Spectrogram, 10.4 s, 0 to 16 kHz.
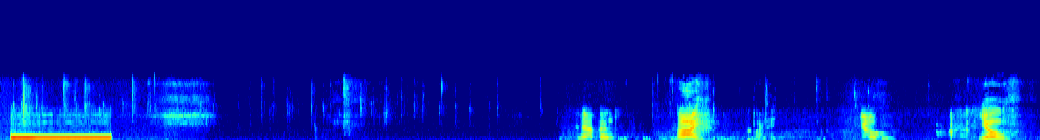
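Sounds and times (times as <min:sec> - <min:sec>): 
outgoing telephone call ringing tone: 0:00.1 - 0:01.1
speech: 0:06.8 - 0:07.8, 0:09.8 - 0:10.2.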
